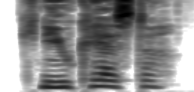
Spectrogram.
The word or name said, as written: knivkaster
